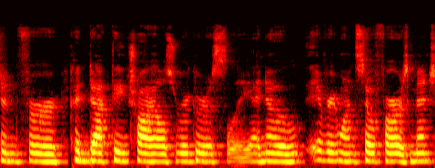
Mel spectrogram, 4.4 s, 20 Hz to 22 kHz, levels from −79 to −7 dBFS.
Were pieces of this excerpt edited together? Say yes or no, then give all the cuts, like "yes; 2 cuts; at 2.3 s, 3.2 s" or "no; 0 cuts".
yes; 1 cut; at 1.3 s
